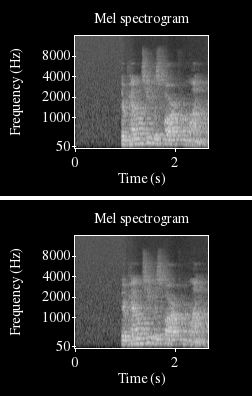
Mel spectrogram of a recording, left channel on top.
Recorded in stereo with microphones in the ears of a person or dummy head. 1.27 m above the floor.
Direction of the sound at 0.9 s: 40° left (ahead or behind).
